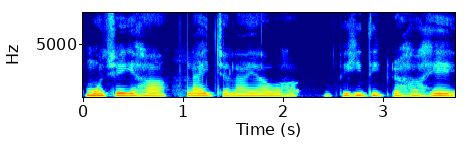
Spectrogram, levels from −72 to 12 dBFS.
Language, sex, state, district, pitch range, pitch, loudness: Hindi, female, Arunachal Pradesh, Papum Pare, 195-205 Hz, 200 Hz, -15 LUFS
